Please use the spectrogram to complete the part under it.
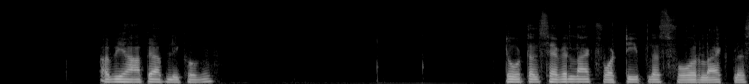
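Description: A young man speaks calmly and clearly into a close microphone, in short bursts with pauses.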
